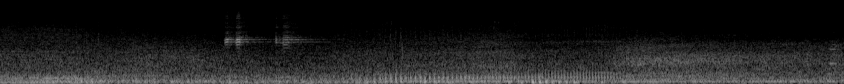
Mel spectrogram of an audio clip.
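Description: A small Kia hatchback's engine running at low speed as the car drives up and pulls to a stop, with two short high chirps a little over two seconds in.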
